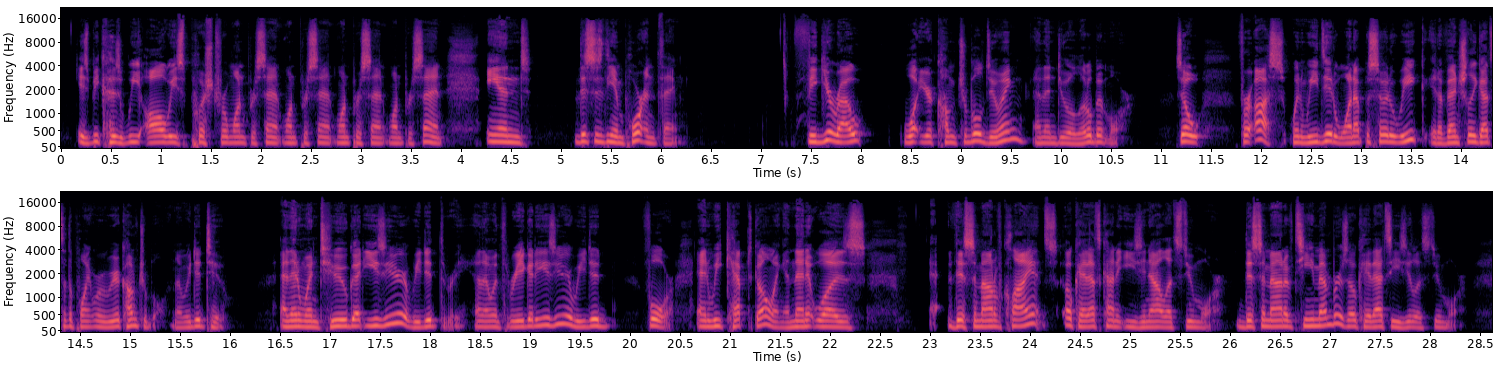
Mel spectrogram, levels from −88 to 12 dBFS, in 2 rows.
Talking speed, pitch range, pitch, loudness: 220 wpm, 160-190 Hz, 170 Hz, -24 LUFS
